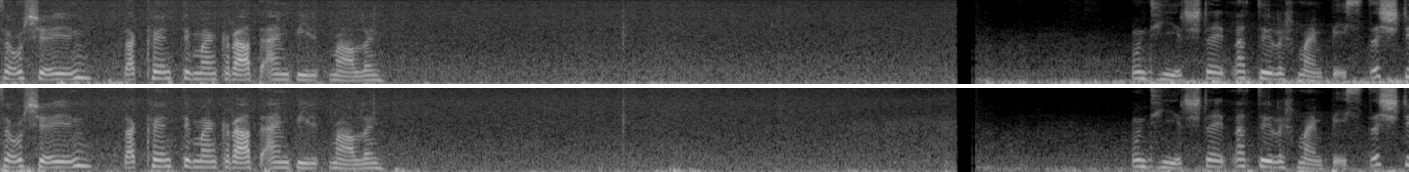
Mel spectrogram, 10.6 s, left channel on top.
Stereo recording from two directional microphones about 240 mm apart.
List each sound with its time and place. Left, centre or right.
0.0 s speech: centre
8.5 s speech: centre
